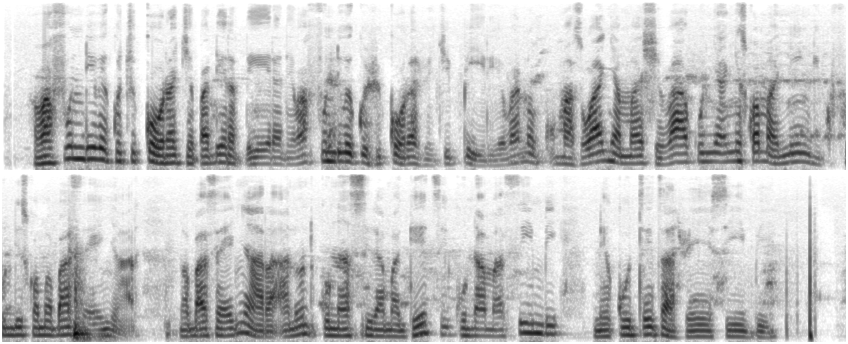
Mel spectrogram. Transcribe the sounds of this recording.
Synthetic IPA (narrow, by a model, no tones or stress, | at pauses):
ʋafundiʋe̞kut͡ʃiko̞ɾad͡ʒe̞paɗe̞ɾaɗeɾane̞ʋafundiʋe̞kuʐiko̞ɾaʐe̞t͡ʃipiriʋaomazuaɲamaʃeʋaːkuɲaɲiswamaniŋɡiku̥fundiswamaɓasae̞ɲa̰ːra | maɓasae̞ɲaɾa̰ʔa̰no̞ntikunasiɾamaɡʱe̞t͡sikunamasimbi | ne̞kut͡set͡saʐe̞siːpi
